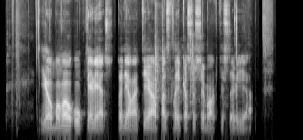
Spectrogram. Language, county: Lithuanian, Kaunas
